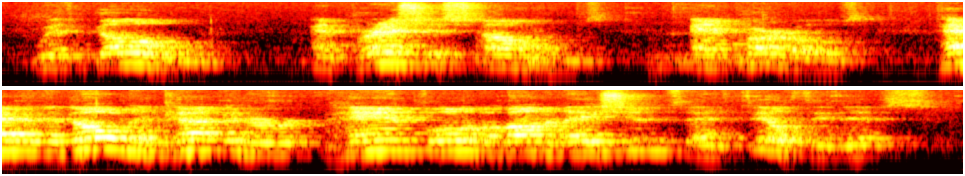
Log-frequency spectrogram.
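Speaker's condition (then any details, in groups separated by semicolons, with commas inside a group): No condition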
